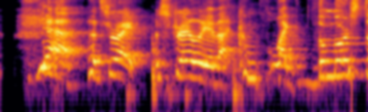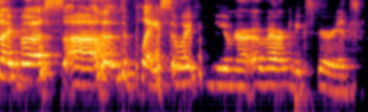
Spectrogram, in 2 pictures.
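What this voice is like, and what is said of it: Australian accent. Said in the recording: “you're from Australia ... Foreign accent.”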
